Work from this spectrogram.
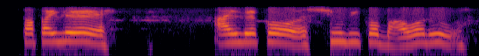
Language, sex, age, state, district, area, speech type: Nepali, female, 30-45, West Bengal, Kalimpong, rural, conversation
